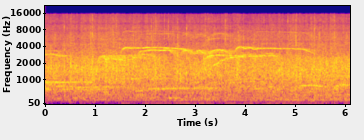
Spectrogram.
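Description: A large crowd cheers and screams loudly, close by.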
